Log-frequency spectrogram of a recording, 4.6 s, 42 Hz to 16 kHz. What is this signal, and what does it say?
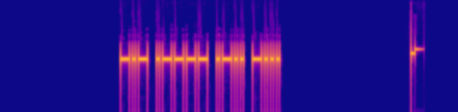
Morse code, heard as a keyed tone, about 40 wpm, 700 Hz. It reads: K1LB
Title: NA SOTA Chaser Callsigns 40wpm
